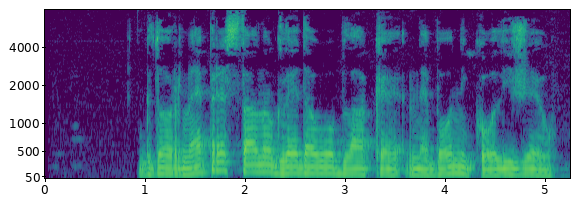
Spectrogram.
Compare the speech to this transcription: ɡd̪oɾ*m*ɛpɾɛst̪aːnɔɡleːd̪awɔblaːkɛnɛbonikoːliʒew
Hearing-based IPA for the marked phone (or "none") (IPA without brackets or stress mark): n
